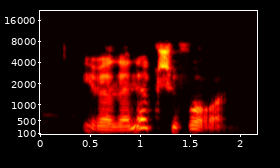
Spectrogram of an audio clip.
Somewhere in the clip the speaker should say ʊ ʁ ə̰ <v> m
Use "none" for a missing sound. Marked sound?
none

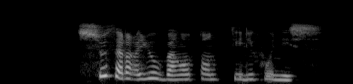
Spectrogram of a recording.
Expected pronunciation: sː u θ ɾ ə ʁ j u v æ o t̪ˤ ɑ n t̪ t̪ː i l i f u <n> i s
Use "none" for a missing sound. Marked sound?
n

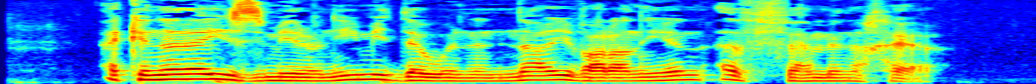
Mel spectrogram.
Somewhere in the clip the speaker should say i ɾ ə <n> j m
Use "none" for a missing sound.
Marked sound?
n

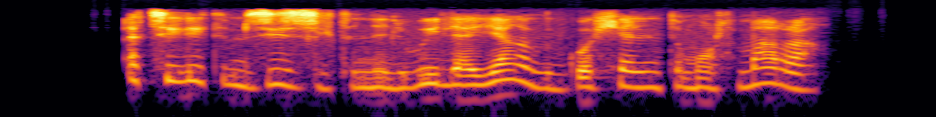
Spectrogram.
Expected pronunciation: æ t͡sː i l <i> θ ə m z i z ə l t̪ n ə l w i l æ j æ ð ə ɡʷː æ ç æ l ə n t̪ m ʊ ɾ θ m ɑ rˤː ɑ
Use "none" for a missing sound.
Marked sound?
i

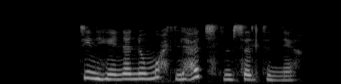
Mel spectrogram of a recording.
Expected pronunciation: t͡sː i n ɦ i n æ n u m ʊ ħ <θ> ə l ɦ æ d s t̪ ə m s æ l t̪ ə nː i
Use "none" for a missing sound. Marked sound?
θ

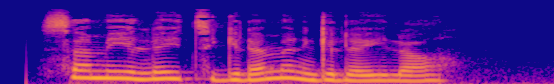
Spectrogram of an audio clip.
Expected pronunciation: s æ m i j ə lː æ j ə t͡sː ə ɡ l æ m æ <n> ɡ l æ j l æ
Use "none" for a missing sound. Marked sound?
n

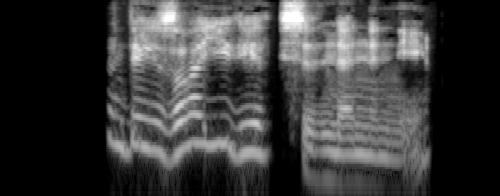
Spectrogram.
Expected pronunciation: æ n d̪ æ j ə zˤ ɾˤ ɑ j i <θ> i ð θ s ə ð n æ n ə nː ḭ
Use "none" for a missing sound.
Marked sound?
ð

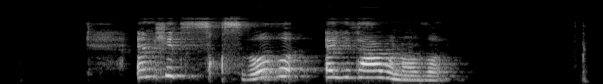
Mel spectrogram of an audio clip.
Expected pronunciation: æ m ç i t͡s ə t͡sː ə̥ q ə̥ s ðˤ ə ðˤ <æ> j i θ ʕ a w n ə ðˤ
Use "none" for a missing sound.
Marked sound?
æ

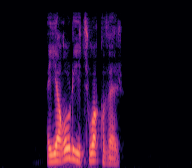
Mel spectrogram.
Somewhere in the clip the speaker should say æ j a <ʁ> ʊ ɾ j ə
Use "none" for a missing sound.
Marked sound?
ʁ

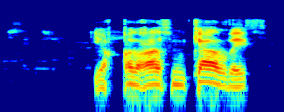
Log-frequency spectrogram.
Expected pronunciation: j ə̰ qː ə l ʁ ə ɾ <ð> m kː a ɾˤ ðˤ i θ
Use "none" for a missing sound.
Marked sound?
θ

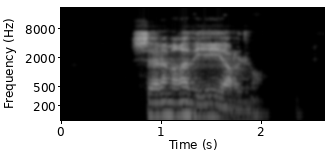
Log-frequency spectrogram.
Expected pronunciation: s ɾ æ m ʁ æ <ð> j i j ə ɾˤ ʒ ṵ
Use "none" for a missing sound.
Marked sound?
ð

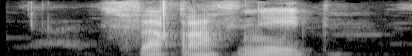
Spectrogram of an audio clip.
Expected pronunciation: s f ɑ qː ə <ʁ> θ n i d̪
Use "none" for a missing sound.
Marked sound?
ʁ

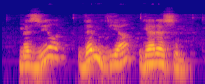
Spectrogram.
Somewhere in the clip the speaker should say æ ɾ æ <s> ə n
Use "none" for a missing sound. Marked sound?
s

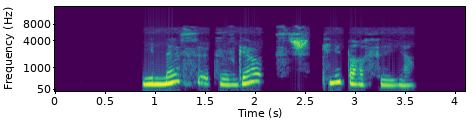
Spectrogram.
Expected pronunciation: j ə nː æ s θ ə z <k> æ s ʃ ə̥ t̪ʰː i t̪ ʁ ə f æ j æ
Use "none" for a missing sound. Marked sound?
ɡ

